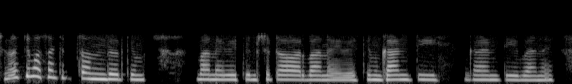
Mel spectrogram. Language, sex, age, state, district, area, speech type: Kashmiri, female, 45-60, Jammu and Kashmir, Bandipora, rural, conversation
